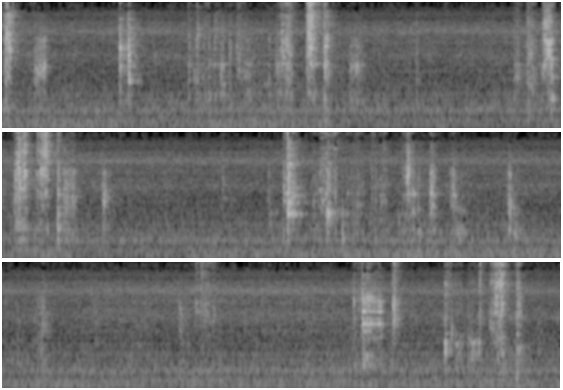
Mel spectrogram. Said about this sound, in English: So I'm going to go ahead and get the lids on here.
